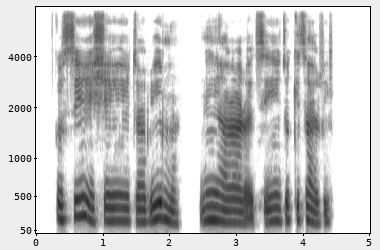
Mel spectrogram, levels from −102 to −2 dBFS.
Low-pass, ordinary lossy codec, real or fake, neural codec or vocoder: 7.2 kHz; none; real; none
